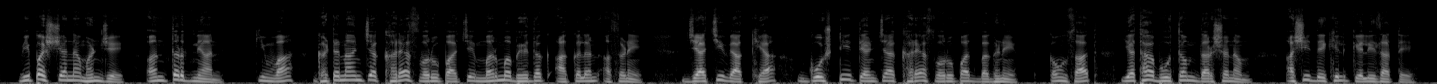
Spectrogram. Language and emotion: Marathi, neutral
